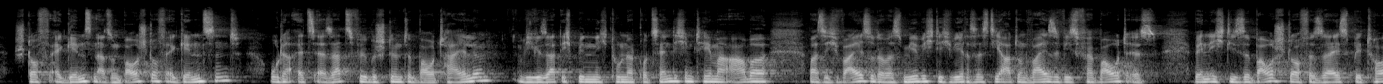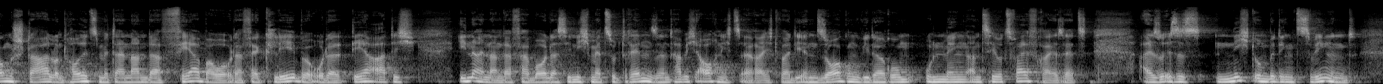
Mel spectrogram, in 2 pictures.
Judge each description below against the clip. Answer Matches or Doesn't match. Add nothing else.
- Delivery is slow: Doesn't match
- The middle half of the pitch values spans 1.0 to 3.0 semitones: Doesn't match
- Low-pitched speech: Matches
